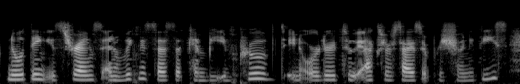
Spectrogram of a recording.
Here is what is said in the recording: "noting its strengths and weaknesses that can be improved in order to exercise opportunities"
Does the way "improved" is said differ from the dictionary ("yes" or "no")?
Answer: no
